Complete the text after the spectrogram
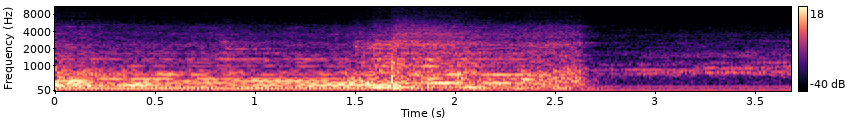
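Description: A rock band plays a loud, ringing final chord.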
